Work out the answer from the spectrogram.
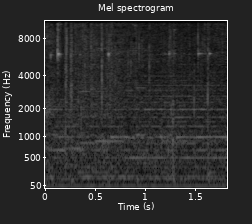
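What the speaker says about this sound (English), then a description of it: "Easy, good horse." A horse's hooves clop at a walking pace in Kingdom Come: Deliverance 2, several soft, fairly close footfalls over a steady humming game ambience, with no talk.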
